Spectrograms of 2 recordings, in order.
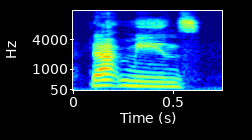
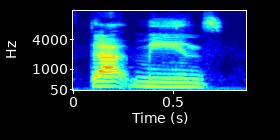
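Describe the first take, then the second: The two takes are said the same way.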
